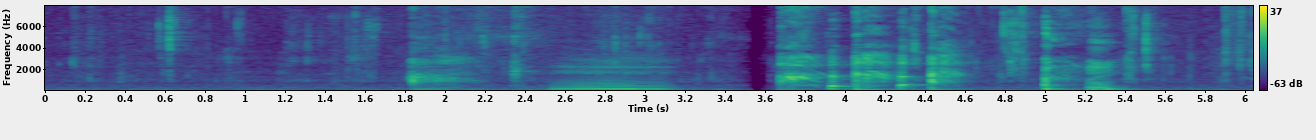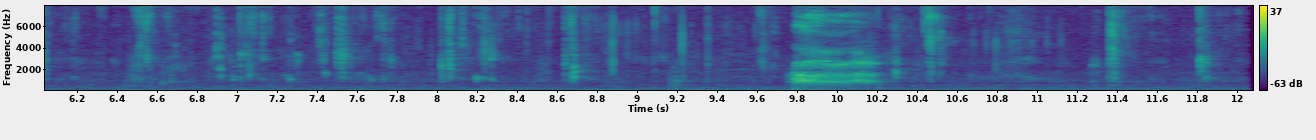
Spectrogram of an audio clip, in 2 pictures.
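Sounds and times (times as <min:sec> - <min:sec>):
chewing clicks and smacks: 0:00.0 - 0:02.5, 0:04.6 - 0:12.0
person speaking: 0:02.0 - 0:03.3.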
